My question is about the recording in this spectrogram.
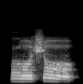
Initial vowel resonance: nasal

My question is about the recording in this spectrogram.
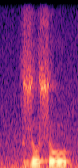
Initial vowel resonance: oral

